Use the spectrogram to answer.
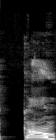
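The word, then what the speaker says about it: calm: देखिए यहां पे एम से पहले एल आया है तो क्या होगा कि एल जो है ना साइलेंट रहेगा। तो इसको क्या पढ़ेंगे? काम पढ़ेंगे।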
